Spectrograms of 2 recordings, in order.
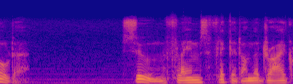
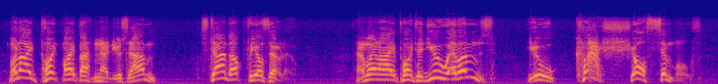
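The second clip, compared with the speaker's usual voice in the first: high, loud officer voice, commanding; bossy fire officer; 12 semitones higher, 8 dB louder than usual. A narrator's reading. Steele instructs Sam and Evans, commanding. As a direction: give firm orders, slowing at the end.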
